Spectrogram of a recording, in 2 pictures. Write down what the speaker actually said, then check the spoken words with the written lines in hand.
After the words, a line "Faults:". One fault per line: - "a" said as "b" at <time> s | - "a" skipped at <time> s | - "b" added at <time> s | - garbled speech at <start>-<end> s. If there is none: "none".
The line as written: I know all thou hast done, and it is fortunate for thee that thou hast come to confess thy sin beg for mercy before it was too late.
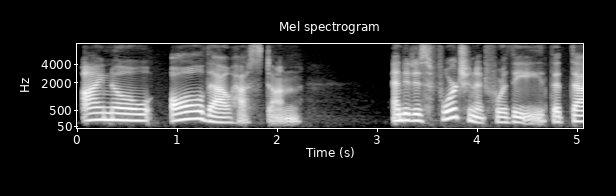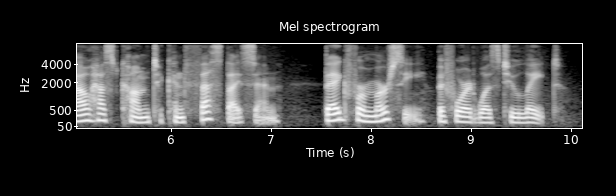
I know all thou hast done, and it is fortunate for thee that thou hast come to confess thy sin beg for mercy before it was too late.
Faults:
none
